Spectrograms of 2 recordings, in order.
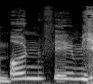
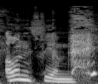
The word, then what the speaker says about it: Onfim: And I think, just tell us about, I don't know how to pronounce the name, Onfim? – Oh, little Onfim, yes. – Onfim.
